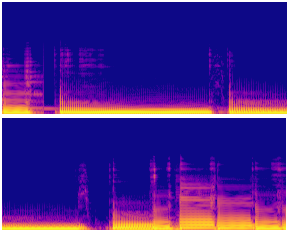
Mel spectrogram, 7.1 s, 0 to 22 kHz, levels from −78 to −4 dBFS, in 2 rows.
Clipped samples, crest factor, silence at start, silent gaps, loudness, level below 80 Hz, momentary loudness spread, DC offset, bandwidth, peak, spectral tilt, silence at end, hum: under 0.1%; 10 dB; 0 s; none; -12 LUFS; -12 dBFS; 5 LU; under 0.1%; 1.8 kHz; 0 dBFS; -14 dB/octave; 0 s; none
